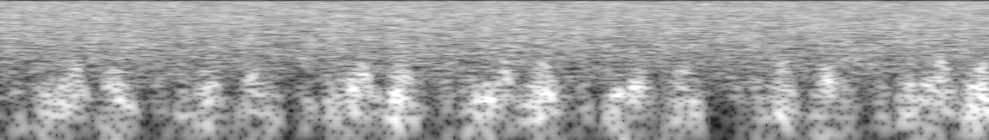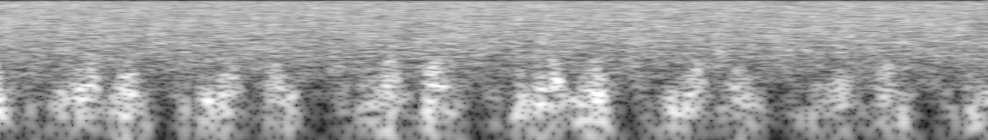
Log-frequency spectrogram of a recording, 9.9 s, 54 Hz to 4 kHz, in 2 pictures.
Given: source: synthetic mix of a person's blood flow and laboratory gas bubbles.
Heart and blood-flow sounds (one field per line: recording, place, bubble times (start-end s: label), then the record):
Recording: Doppler ultrasound of blood flow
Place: precordium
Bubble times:
no bubbles
From the record:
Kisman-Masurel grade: 000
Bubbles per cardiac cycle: 0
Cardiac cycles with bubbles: 0%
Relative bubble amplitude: no bubbles discernible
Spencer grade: 0 (complete lack of bubble signals)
